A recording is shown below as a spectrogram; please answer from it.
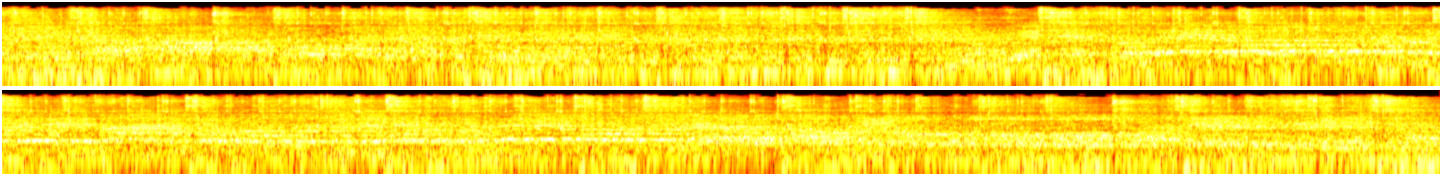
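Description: A congregation singing a religious song together, accompanied by strummed acoustic guitars.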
